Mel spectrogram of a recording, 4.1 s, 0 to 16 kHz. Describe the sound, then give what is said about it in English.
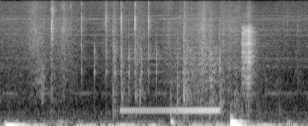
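Brief clicks of a phone being dialed, starting with *67, to call a Little Caesars restaurant, then a single steady ringback tone holds for over a second before cutting off with a soft thump. No one speaks. “we'll use Christian's phone. We're using Christian's phone. And we gotta do the *67. And then I gotta type in hamburger.”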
